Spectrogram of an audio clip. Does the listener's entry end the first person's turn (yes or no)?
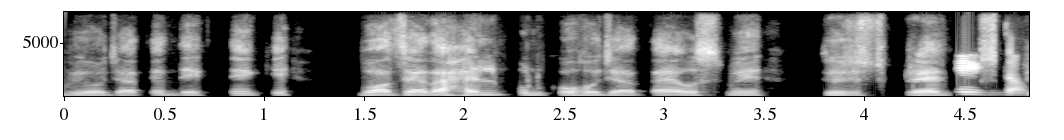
no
